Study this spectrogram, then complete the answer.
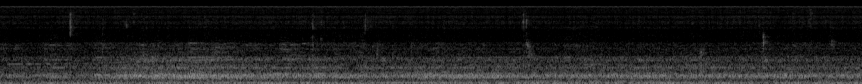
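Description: A motorcycle engine hums steadily through a small loudspeaker.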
